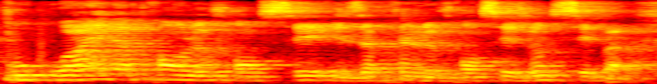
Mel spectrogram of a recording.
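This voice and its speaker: A man doing a stand-up set as a French teacher, talking haltingly with many fillers and repeated words. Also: fairly high pitch, warm tone, a little hiss or hum. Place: comedy club stage. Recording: echoey hall from far off, dull sound.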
